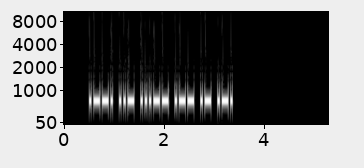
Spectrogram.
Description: Morse code, heard as a keyed tone, about 28 wpm, 700 Hz. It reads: PU3WAR
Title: DXCC-100 Call Signs - 6 Characters - 28wpm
